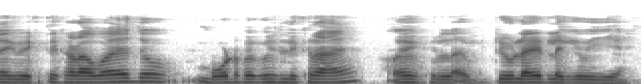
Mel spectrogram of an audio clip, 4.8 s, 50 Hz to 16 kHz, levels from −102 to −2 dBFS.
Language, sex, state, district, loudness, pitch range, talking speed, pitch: Hindi, male, Uttar Pradesh, Etah, -31 LUFS, 140-150 Hz, 235 wpm, 145 Hz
